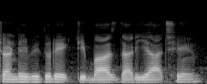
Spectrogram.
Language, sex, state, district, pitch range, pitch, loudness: Bengali, male, West Bengal, Cooch Behar, 110-120 Hz, 115 Hz, -18 LUFS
